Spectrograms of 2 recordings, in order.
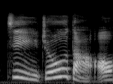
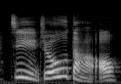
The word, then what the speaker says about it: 济州岛: 자, 제주도라고 안 하죠? 중국어로는 济州岛. 한 번 더 시작. 济州岛. 맞아요. 한국에서는 제주도라고 하지만 중국인들은 찌조다어라는 한자의 발음을 읽어서 발음하죠.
